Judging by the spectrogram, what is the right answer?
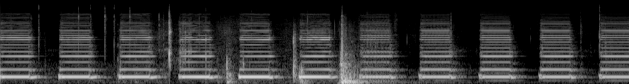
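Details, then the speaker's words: BMW listed as mechanically damaged, at a salvage auction, on a jump pack showing 11.6 volts: even on-off horn tone pulsing about 100 times a minute; the alarm went off while working with the key. "Okay, are we done playing now? So the alarm went off."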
